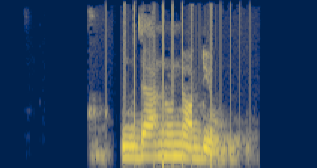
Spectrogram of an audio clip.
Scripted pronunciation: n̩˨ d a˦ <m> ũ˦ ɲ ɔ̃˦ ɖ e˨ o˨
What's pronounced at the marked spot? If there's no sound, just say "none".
n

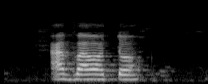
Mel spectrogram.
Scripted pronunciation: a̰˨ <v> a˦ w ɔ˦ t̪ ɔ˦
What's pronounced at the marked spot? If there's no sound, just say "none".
v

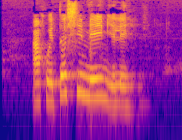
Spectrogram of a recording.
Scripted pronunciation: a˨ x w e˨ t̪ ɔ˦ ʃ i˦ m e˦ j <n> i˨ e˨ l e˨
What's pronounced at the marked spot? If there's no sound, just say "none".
m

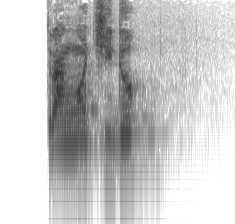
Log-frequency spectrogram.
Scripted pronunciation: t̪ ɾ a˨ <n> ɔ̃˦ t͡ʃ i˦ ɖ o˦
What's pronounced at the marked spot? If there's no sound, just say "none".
ŋ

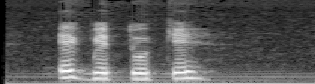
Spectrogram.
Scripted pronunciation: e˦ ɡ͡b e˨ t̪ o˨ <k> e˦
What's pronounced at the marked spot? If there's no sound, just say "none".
k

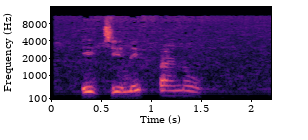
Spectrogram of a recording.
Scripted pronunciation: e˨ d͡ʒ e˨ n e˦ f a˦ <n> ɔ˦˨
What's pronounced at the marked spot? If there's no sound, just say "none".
n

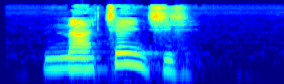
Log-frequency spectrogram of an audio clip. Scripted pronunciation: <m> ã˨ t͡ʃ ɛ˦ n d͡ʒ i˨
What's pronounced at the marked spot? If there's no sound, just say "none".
n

